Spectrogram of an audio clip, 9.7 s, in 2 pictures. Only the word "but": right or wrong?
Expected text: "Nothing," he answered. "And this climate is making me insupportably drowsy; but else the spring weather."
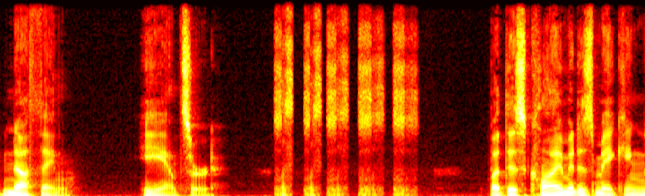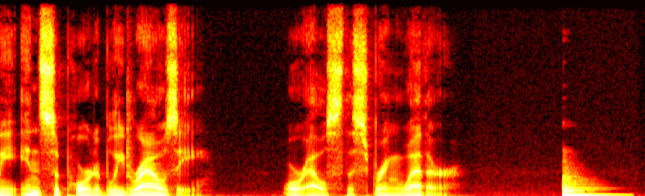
wrong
